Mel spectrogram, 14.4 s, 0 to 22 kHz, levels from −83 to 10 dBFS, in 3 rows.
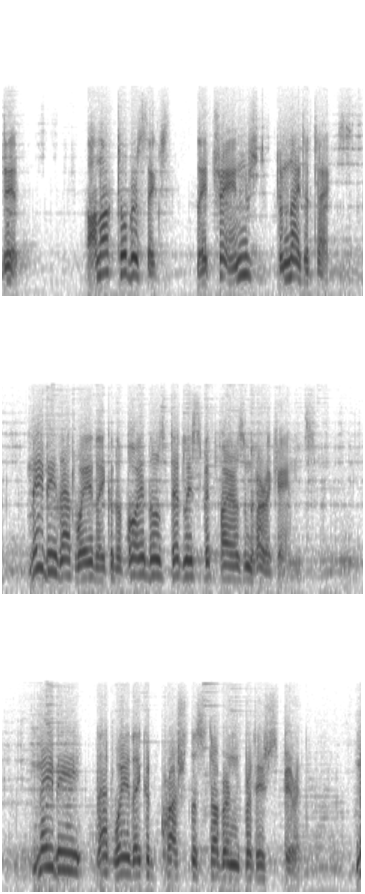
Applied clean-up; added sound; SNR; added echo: neural separator model SepFormer DNS4.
